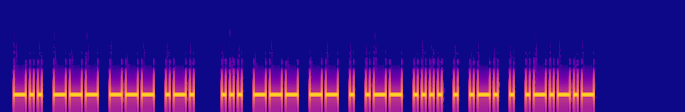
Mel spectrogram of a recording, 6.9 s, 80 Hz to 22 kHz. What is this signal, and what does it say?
Morse code, heard as a keyed tone, about 28 wpm, 700 Hz. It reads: DOOR SOMEWHERE.
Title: Sentences from Top 1400 Words 30wpm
